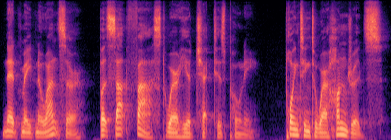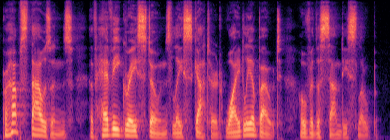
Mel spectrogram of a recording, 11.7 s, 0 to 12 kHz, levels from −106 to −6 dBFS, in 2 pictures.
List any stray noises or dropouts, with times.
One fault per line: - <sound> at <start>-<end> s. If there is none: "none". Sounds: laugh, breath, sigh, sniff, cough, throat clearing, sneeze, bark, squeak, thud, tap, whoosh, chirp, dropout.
none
